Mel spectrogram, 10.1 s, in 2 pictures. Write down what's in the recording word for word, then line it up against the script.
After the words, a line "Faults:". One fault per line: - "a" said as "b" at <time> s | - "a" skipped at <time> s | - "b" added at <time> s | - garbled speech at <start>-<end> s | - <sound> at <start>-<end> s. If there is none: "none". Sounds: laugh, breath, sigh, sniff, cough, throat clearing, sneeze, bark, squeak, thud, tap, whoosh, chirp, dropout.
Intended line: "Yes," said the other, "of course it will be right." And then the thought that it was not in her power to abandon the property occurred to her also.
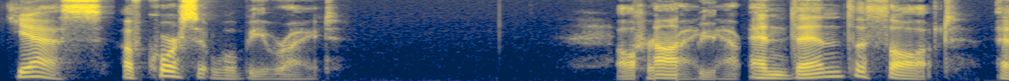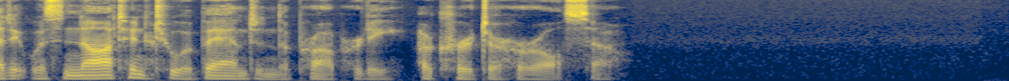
"Yes," "of course it will be right." [garbled] And then the thought that it was not in to abandon the property occurred to her also.
Faults:
- "said the other" skipped at 0.5 s
- garbled speech at 3.1-3.7 s
- "her power" skipped at 5.8 s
